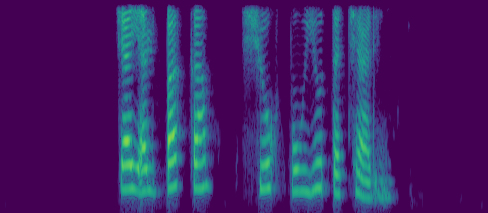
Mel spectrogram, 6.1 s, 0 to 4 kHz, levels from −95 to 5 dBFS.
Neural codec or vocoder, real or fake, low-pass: vocoder, 24 kHz, 100 mel bands, Vocos; fake; 3.6 kHz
